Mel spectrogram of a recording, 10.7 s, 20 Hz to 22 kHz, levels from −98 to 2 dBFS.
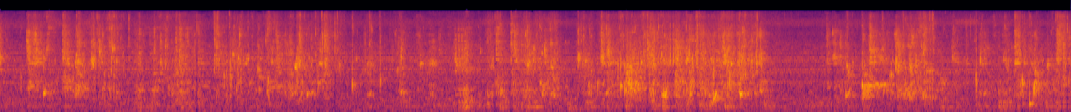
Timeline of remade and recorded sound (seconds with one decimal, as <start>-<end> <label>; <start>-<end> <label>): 0.0-4.6 remade; 4.6-5.9 recorded; 5.9-9.3 remade; 9.3-10.2 recorded; 10.2-10.7 remade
